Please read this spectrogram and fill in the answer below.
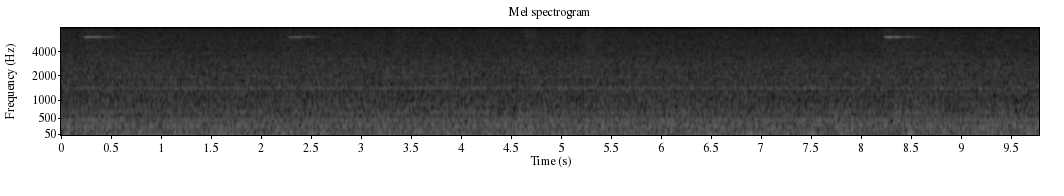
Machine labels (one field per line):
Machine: fan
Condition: normal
